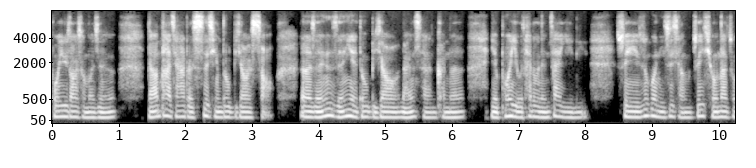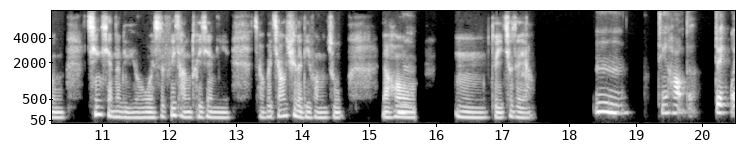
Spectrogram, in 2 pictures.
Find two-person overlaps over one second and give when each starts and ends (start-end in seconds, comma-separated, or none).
none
